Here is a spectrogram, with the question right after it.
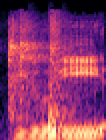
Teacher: را کو باریک پڑھیں گے، یا مدہ ہے، وقفاً بڑی مد کے ساتھ پڑھ سکتے ہیں۔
